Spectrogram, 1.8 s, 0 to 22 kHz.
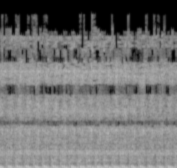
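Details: Aprilia ETV1000 Caponord V-twin running rough and choppy at about eight pulses a second with missing strokes: misfire caused by front cam one tooth off timing.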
